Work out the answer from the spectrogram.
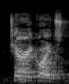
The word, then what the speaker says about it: pterygoids: Pterygoids. How do you say it? Pterygoids. This P is Oh, silent. Terry. You Yeah. don't say the P. Oh, okay. I know it looks like pterygoid, but it's not.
